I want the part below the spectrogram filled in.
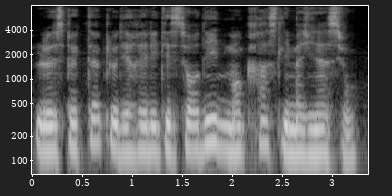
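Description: A man voicing a lively, carefree young poet who talks with enthusiasm. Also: mid-range voice, moderate pace, lightly acted. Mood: enthusiastic. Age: young adult. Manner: enthusiastic, raised voice.

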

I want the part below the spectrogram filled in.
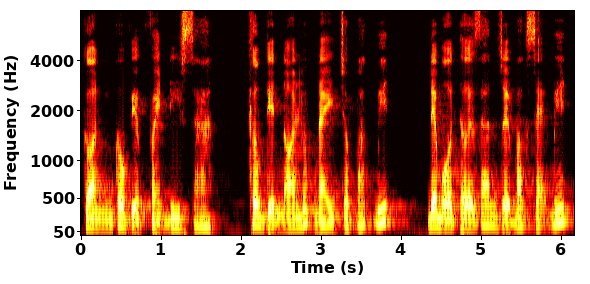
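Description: A man's voice: fairly low pitch, lively intonation, moderate pace, husky, in a large hall. A man voicing the vengeful ghost of a young woman in her twenties, cold and mournful. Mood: evasive. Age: 20s.

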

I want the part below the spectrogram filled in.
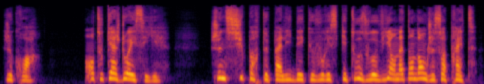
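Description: A woman's voice: a little high, moderate pace, husky, no room sound, studio quality, pitched above the performer's own voice. A woman reading the part of a determined teenage girl in an audiobook, earnest and resolute. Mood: urgent.

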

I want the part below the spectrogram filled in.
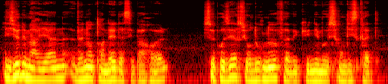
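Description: Male audiobook narrator, measured reading, very dark and husky voice. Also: medium pitch.

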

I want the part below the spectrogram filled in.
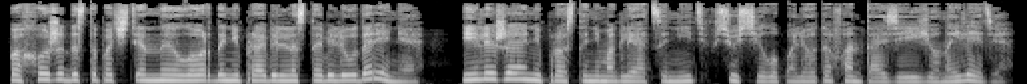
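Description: An audiobook narrator with a mid-range voice reads a novel aloud in even, measured scripted narration. The studio-quality recording has no room sound.

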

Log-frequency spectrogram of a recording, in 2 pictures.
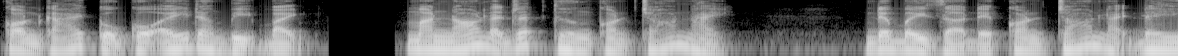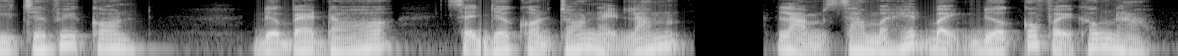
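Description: A man voicing a kindly older mother who speaks gently but firmly. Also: mid-range voice, expressive, a little fast, slightly rough, dry recording, studio quality. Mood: soothing firm. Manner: soothing, motherly, firm.

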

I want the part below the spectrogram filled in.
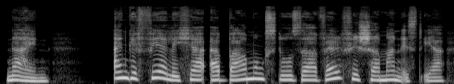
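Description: A woman narrator voices a proud, sharp-tongued young woman in an audiobook. She talks with cutting emphasis. The sound is dry and close. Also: mid-range voice, expressive, a little slow, dry recording. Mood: scolding.

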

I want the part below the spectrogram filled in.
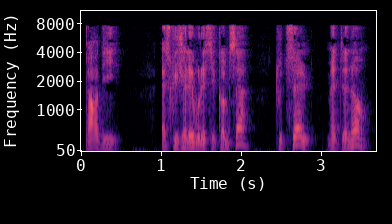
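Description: Casting: a weepy, loyal country servant woman, voiced by a male reader, low and husky, dull recording. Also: very animated, normal speed, darkish tone. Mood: tearful, homely. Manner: rustic country speech. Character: older woman, a weeping rustic maidservant.

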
